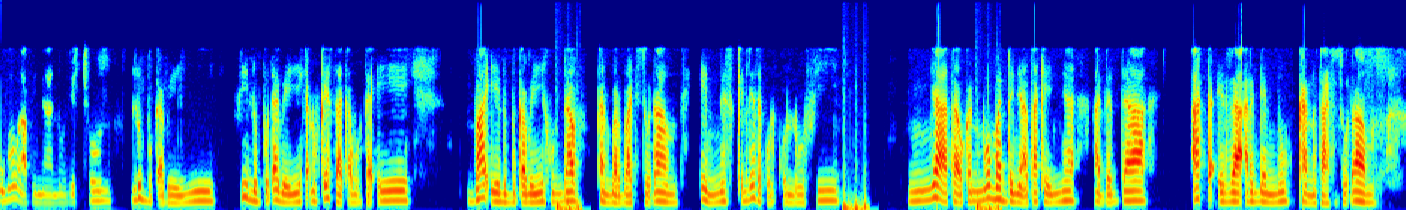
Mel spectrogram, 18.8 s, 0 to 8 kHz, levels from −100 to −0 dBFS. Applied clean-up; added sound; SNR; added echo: none; Run; 7 dB; none.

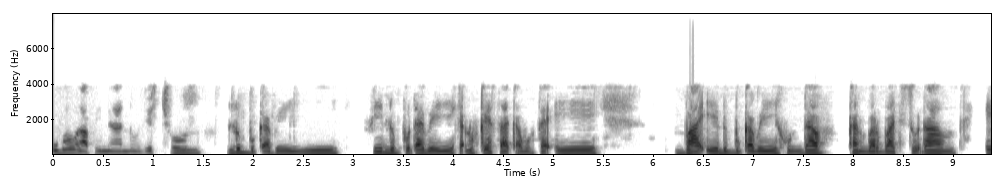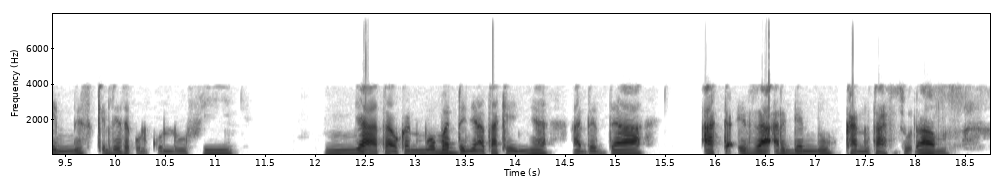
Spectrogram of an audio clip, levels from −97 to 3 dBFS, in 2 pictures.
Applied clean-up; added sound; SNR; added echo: none; none; none; none.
